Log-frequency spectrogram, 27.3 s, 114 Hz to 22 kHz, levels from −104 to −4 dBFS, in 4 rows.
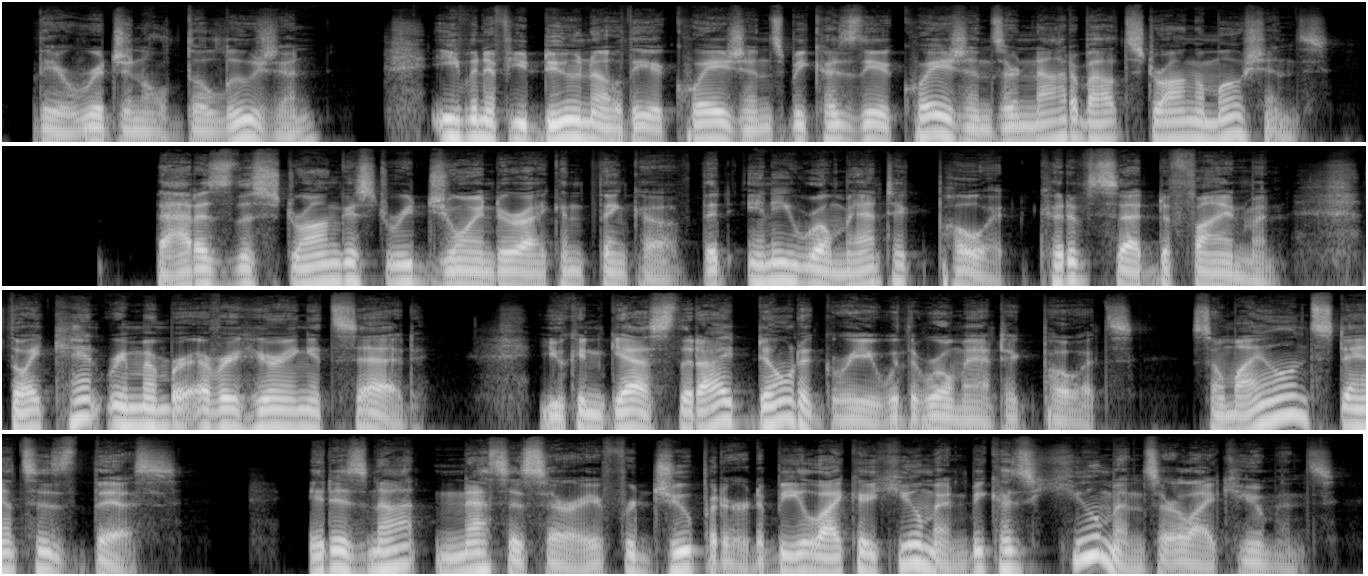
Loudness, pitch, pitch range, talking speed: -27 LUFS, 110 Hz, 95-130 Hz, 170 wpm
